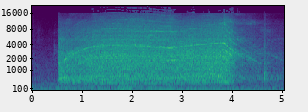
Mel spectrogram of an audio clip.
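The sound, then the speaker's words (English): A miter saw cuts wood boards to length, giving one loud, sustained roaring whine for about three and a half seconds before winding down. “And so what I'll do is put them on the miter saw now and just cut them to length as they need.”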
